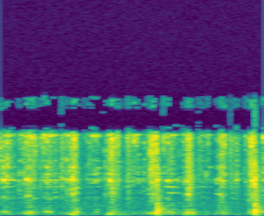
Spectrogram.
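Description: Repeated rough scraping strokes rasp along sugarcane stalks in a steady rhythm, about six passes with a few sharper, louder ones, and no voices.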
